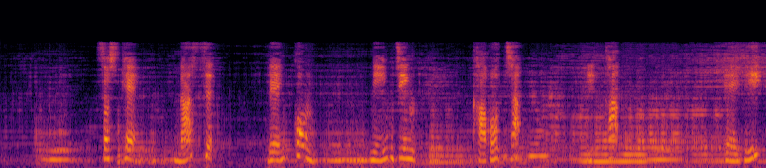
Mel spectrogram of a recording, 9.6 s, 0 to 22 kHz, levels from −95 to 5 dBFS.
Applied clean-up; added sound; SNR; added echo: neural separator model SepFormer DNS4.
